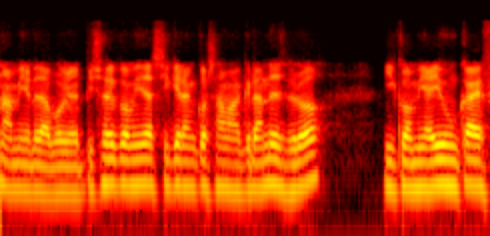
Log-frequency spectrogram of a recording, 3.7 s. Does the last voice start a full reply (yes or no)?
no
